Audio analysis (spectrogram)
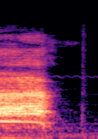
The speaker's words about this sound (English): I wanted to yell so much more and louder.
